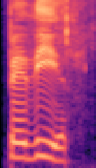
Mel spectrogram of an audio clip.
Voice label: "pedir", Spanish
